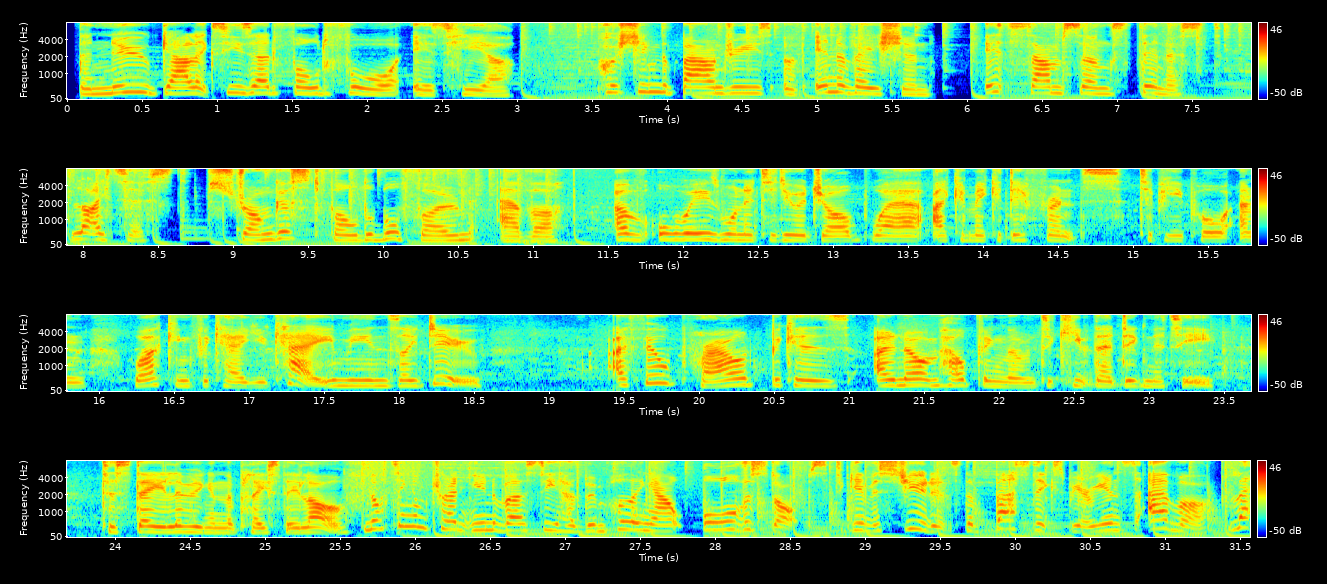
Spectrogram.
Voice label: Commercial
